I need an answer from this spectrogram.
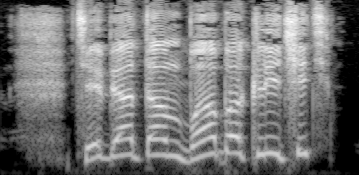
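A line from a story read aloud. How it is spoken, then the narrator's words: Joyful, loud exclamation. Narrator (Russian): радостно и громко воскликнула она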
